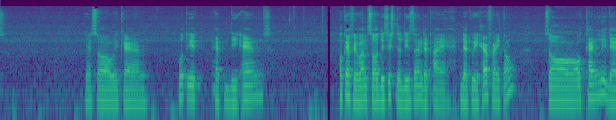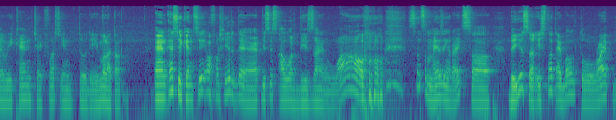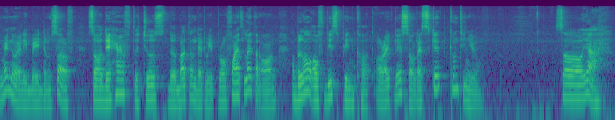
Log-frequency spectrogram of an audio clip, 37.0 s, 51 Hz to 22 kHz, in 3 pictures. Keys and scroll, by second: 6.2 shift+super+2.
